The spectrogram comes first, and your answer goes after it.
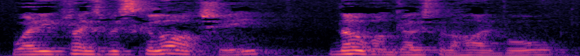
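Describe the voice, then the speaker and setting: A man's voice: on the high side, brisk, reverberant, lo-fi sound, over a noisy crowd. A man co-hosting a casual football podcast, wry and grumbling. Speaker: podcast co-host.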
